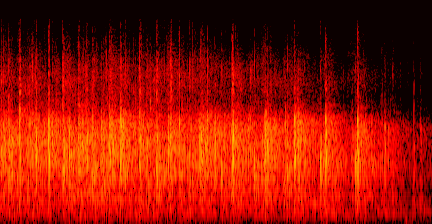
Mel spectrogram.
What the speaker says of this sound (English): I'm glad you guys are clapping.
